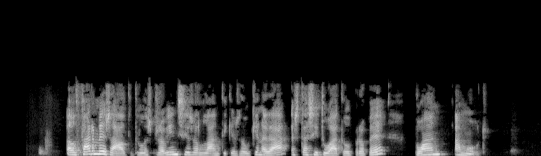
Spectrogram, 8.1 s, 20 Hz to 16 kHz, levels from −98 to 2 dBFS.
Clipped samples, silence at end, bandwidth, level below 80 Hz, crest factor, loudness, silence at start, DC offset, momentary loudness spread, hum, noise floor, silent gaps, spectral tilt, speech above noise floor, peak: under 0.1%; 0.85 s; 7.8 kHz; -62 dBFS; 18 dB; -17 LUFS; 0.6 s; under 0.1%; 11 LU; none; -59 dBFS; none; -4.5 dB/octave; 42 dB; 0 dBFS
